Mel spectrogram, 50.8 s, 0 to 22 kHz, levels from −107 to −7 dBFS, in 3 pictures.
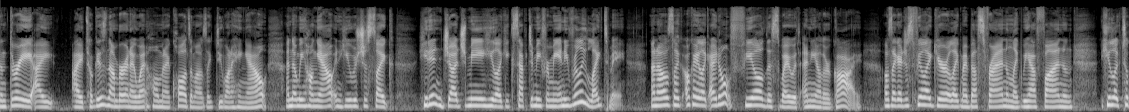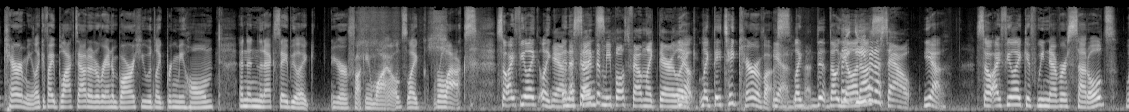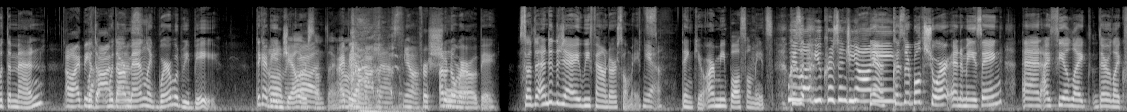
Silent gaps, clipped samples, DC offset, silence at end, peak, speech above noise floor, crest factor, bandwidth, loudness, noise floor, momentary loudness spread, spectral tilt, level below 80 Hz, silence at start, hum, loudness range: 41.38-41.49 s; under 0.1%; under 0.1%; 0 s; -8 dBFS; 28 dB; 18 dB; 17 kHz; -25 LUFS; -54 dBFS; 9 LU; -3.5 dB/octave; -52 dBFS; 0 s; none; 5 LU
